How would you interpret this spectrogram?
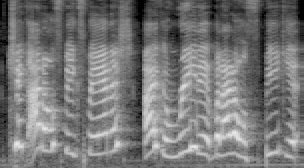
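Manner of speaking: high-pitched defensive protest; mock-indignant squawk; exasperated parent. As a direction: protest high, fed up with questions. Exasperated reply to child.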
